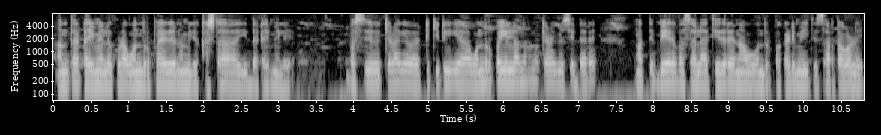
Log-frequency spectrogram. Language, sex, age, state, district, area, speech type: Kannada, female, 45-60, Karnataka, Vijayanagara, rural, spontaneous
